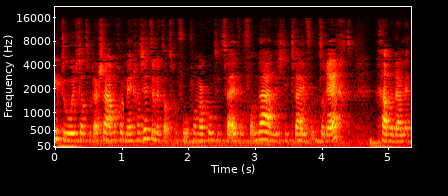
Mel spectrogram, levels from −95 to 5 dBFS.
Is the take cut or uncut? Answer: cut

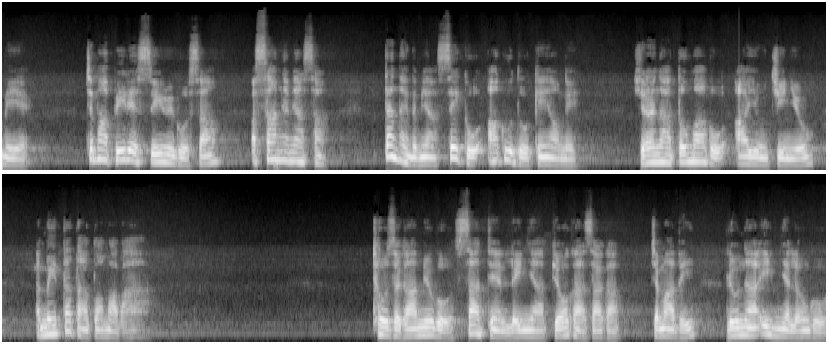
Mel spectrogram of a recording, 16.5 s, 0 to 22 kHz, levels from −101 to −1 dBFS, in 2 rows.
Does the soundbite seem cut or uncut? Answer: uncut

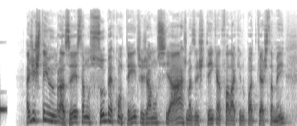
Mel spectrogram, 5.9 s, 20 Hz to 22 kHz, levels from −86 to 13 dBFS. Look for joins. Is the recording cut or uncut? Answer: cut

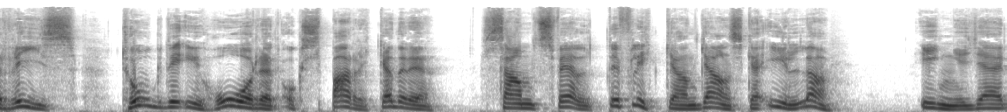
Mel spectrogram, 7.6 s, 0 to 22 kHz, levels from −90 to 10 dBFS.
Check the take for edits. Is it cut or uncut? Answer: uncut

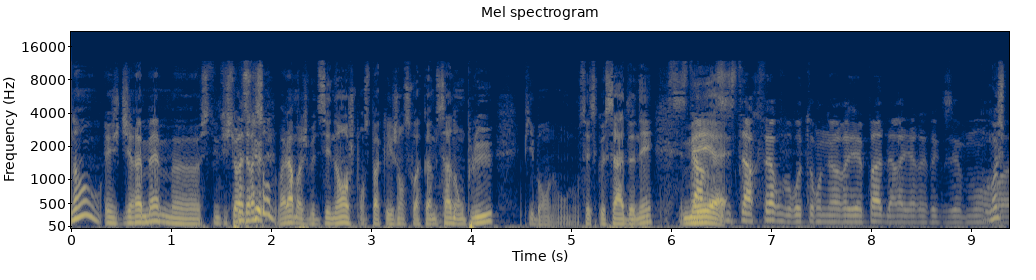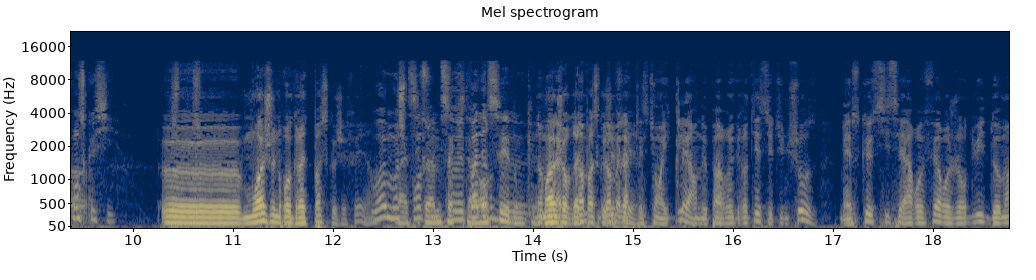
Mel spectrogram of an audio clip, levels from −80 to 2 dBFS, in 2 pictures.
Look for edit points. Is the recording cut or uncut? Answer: cut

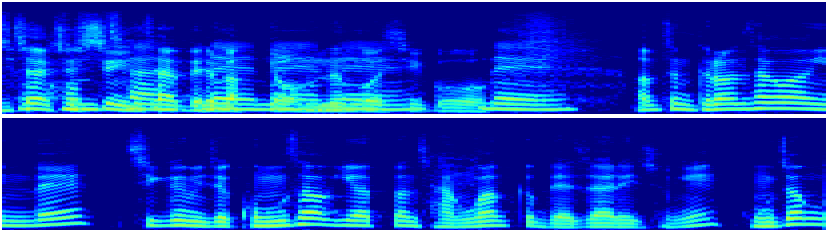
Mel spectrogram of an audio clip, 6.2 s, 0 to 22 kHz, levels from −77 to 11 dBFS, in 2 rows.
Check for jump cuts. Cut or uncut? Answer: uncut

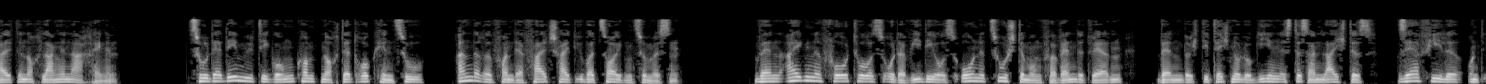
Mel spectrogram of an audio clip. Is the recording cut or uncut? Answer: cut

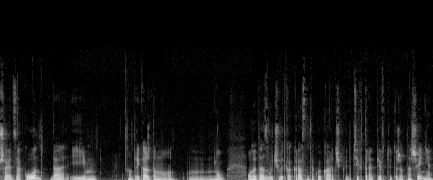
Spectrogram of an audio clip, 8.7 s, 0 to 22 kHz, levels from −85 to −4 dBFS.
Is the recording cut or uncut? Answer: cut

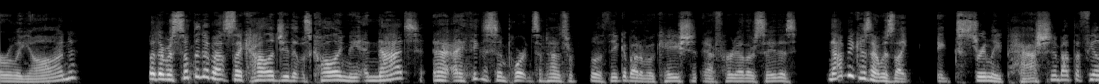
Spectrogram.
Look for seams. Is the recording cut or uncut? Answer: cut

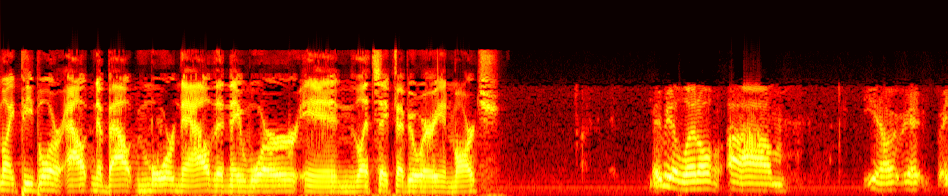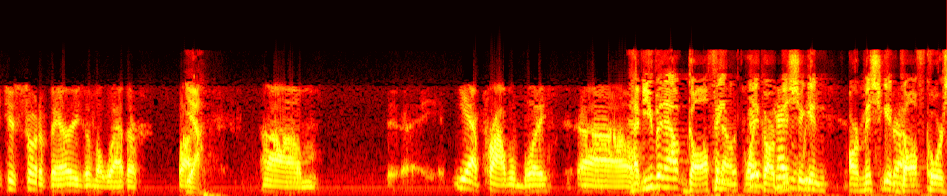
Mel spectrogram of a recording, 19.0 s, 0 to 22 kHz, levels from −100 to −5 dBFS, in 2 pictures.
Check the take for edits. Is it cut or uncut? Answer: uncut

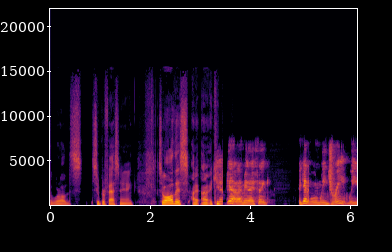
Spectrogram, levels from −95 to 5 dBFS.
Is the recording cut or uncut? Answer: cut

